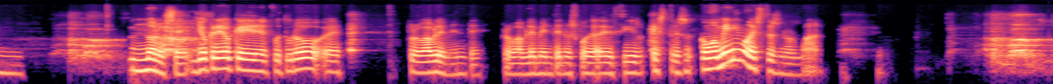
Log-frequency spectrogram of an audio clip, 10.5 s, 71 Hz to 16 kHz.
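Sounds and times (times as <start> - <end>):
excited female dogs barking and yelping: 0.6 - 1.3, 9.5 - 10.5
speech: 1.3 - 3.6, 4.2 - 8.4.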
